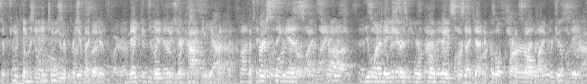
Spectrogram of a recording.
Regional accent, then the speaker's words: Montreal, Quebec, Canada; English is my first language, but I grew up in Canada and Montreal, so I speak French also, and my parents were Italian, so I also kind of understand Italian.

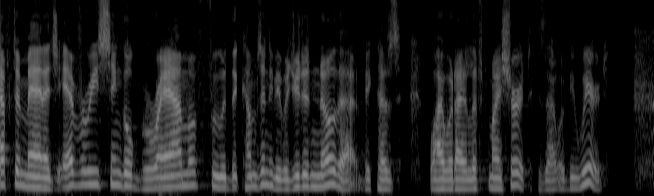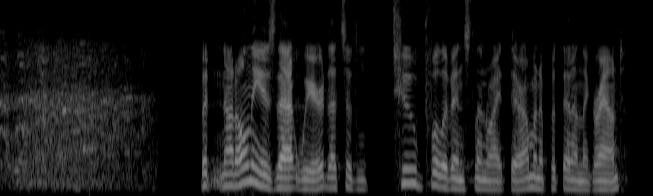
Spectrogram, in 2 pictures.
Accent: Portland, Oregon, United States; And I said, "Well, I'm from Portland."

